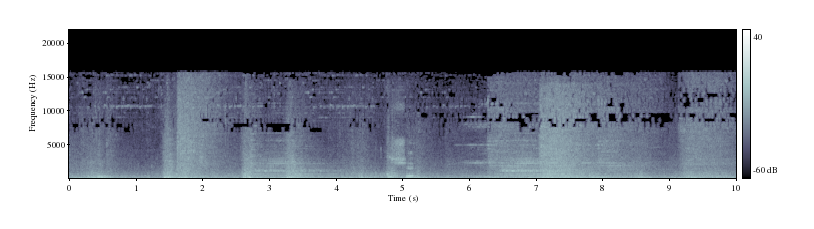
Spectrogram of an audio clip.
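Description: Frost magic bursts with a hissing, crackling rush.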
